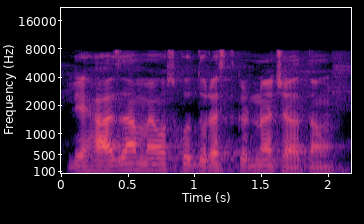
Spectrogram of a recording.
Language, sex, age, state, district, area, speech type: Urdu, male, 18-30, Uttar Pradesh, Shahjahanpur, urban, spontaneous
